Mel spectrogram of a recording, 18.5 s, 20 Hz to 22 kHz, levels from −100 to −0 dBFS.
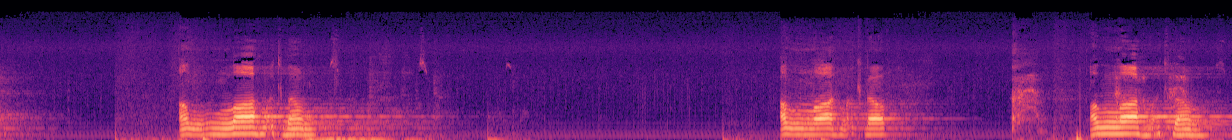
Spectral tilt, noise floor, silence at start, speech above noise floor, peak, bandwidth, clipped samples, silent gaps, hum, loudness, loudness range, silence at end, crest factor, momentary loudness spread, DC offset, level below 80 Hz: -7.5 dB/octave; -55 dBFS; 0 s; 38 dB; -2 dBFS; 12 kHz; under 0.1%; none; 50 Hz at -55 dBFS; -19 LUFS; 12 LU; 0 s; 22 dB; 27 LU; under 0.1%; -40 dBFS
